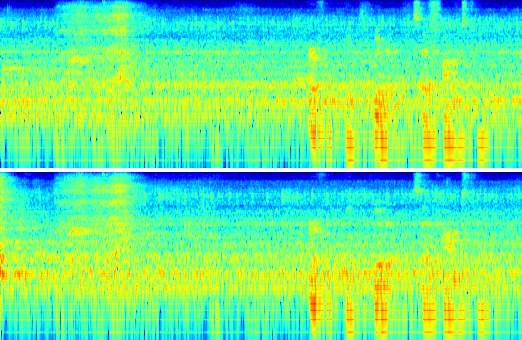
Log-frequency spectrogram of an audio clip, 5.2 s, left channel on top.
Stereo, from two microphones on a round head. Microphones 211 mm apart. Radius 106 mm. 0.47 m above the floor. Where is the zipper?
25° right (ahead or behind), 4 m.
